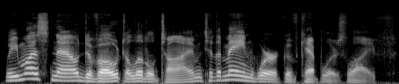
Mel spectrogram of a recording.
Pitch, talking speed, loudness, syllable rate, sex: 145 Hz, 210 wpm, -17 LUFS, 4.6 syllables/s, male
